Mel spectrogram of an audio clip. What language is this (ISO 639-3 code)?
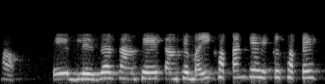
snd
